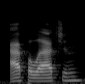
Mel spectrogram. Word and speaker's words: Appalachian: so sad are you Appalachian yeah Bab did I say it right appalachin yeah appalachin I'm Appalachian as [ __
